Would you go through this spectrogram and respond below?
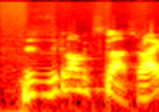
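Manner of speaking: ordinary talk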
